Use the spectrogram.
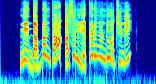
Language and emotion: Telugu, angry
